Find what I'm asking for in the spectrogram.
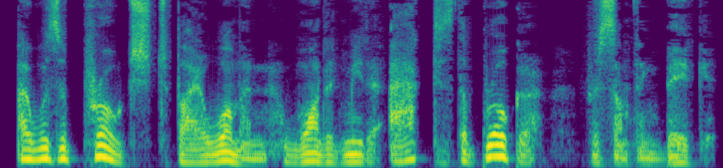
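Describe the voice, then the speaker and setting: A man voicing a shady, self-serving lizard-man merchant in a video game, guarded and smooth-talking, with a raspy voice. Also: sits low, dry recording, studio quality, full character voice. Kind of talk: scripted video game character dialogue.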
